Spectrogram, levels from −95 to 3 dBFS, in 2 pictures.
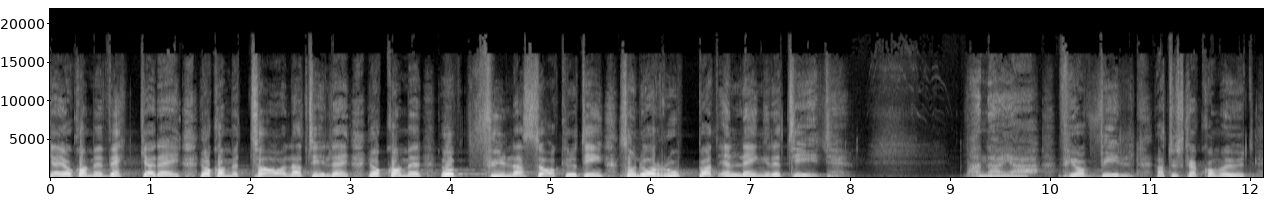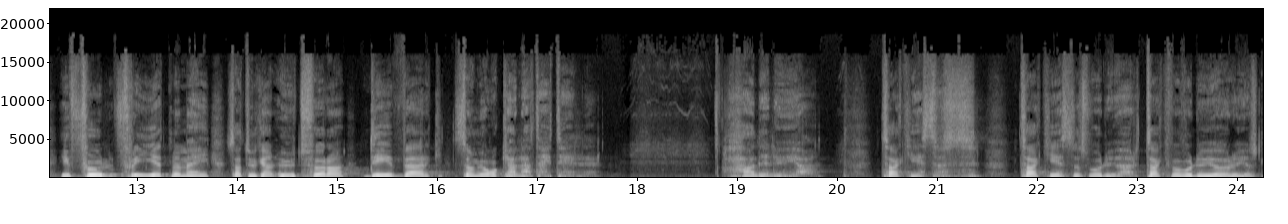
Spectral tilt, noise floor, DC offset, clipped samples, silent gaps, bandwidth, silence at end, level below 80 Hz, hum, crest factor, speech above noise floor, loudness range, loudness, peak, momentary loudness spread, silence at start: -6 dB/octave; -63 dBFS; under 0.1%; under 0.1%; none; 18 kHz; 0.05 s; -62 dBFS; none; 18 dB; 42 dB; 13 LU; -22 LUFS; -4 dBFS; 16 LU; 0 s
